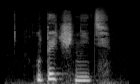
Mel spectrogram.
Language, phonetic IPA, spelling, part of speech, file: Russian, [ʊtɐt͡ɕˈnʲitʲ], уточнить, verb, Ru-уточнить.ogg
- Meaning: 1. to specify, to make more exact/precise 2. to inquire, to clarify by inquiring, to straighten out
